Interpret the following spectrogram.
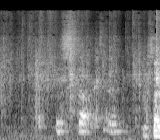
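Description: Soft, low speech with faint rustling of a thin plastic bag being handled as a small vinyl figure is worked out of it.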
